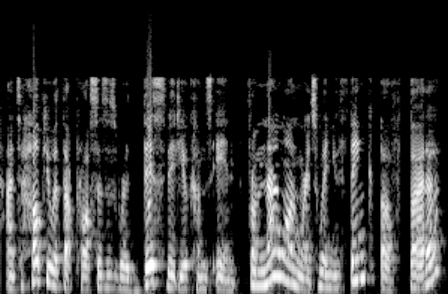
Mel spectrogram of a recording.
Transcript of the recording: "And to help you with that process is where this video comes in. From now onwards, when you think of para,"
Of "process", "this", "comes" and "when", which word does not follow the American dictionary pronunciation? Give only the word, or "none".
none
